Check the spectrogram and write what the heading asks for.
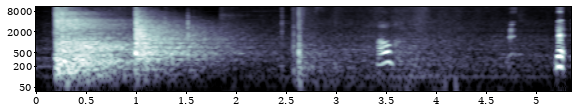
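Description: A single loud, sharp pistol shot, fired with arms extended in the Weaver stance, cracks out and rings into a long echoing tail, followed by a few fainter knocks and a brief vocal sound.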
